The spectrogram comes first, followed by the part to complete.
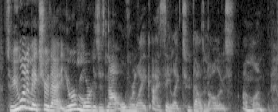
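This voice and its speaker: A woman's fairly high voice with lively intonation, hardly any pauses and big swings in loudness, over noticeable background noise. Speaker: vlogger giving home-buying advice. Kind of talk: tutorial. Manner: fast; forceful.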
